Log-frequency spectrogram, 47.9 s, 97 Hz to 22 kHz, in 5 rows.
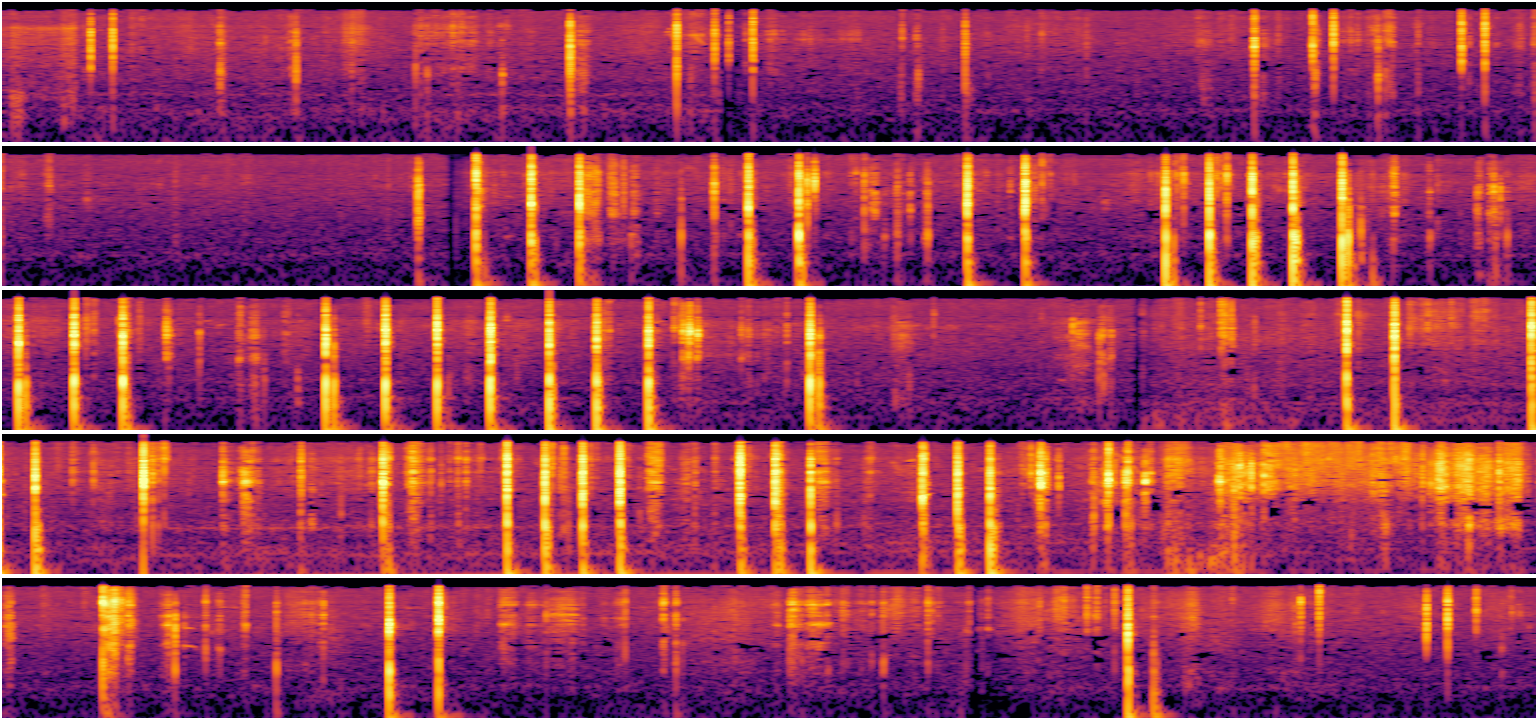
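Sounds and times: metal tool digging gravelly soil: 0:25.8 - 0:46.7.

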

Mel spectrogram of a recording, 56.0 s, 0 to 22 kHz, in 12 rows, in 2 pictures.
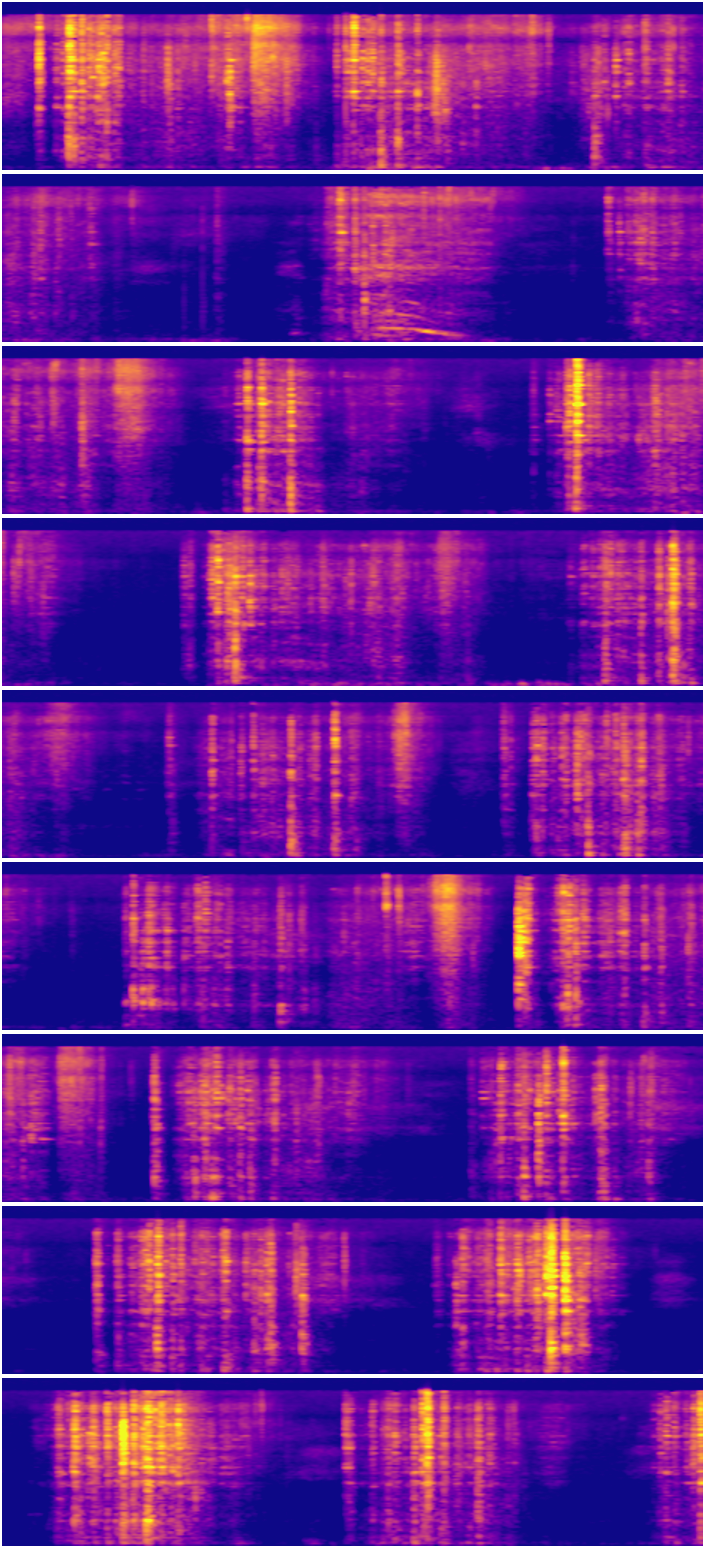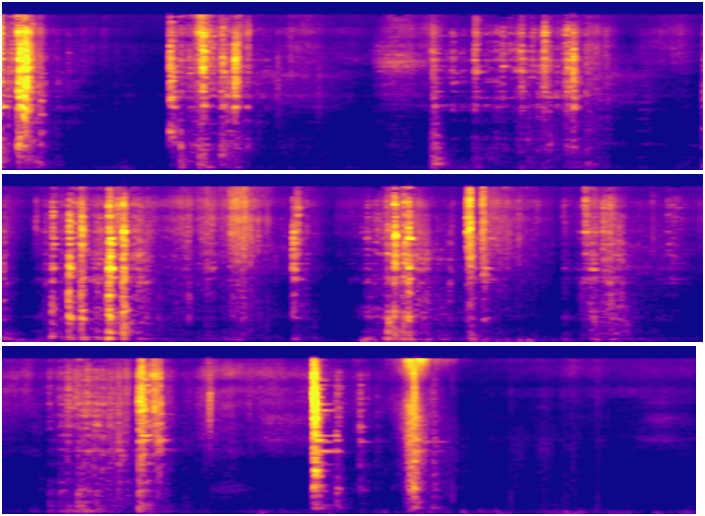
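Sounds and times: household objects clattering: 0:46.8 - 0:54.5.

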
